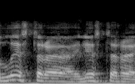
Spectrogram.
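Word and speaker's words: Leicester: Вы знаете, да, как Лестер пишется по-английски? Он пишется Лестер. И когда... – по-французски. – Да, и когда А там это Сей, там много из городов у них. Лестер, Бистер, Глостер, там не только Лестер. Также пишется и тоже пропускает середина.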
